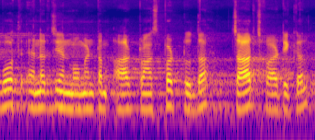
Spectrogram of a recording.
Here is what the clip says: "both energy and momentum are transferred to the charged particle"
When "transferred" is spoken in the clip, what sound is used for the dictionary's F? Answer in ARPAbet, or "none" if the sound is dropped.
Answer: P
